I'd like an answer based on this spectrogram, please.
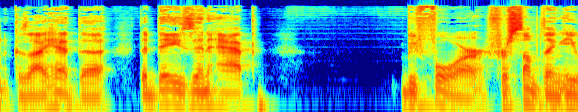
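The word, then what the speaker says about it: DAZN: but it's Daz n it sounds like days in right yeah that's what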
